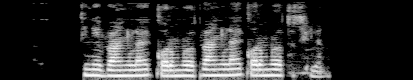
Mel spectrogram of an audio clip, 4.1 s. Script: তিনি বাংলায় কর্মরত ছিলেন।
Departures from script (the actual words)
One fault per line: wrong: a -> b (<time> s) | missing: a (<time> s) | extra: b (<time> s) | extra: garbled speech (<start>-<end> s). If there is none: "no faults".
extra: বাংলায় কর্মরত (2.0 s)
